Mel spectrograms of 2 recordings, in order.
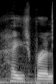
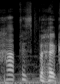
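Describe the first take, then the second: First: The name begins with a 'hays' sound. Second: The name begins with a 'happ' sound. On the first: The speaker calls it right. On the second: The speaker calls it wrong.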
